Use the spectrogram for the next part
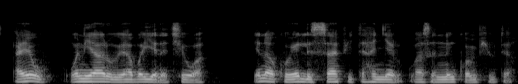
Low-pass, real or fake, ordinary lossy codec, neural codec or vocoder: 7.2 kHz; real; none; none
